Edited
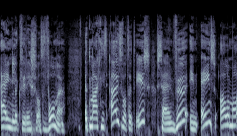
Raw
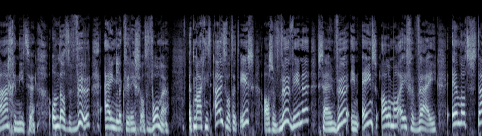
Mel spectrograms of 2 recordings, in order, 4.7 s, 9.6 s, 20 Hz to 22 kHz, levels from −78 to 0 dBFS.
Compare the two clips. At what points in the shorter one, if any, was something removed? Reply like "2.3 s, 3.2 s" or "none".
3.1 s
